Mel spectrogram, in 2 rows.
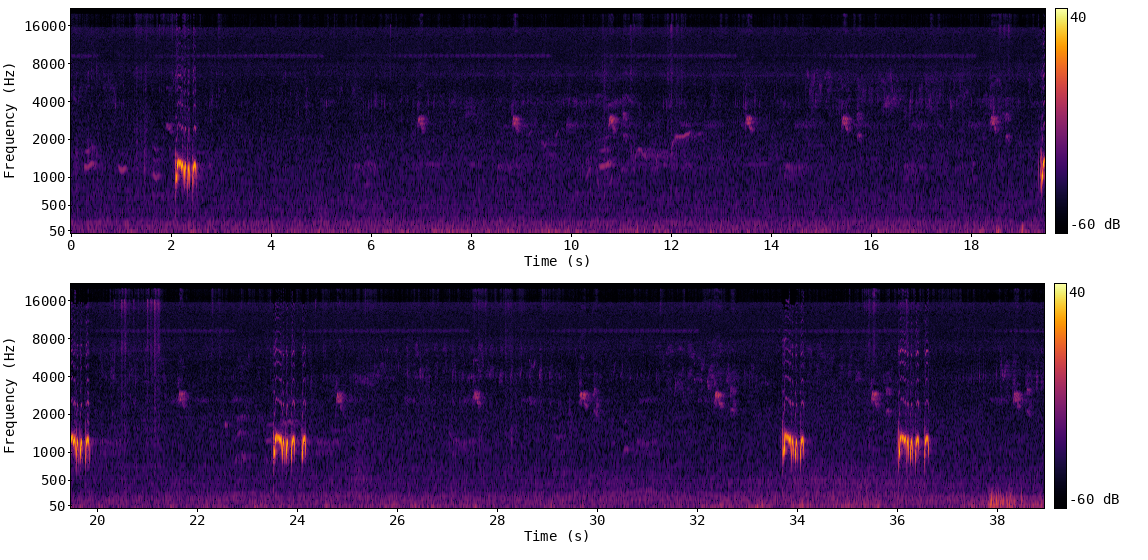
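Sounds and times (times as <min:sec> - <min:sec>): dove cooing: 0:00.4 - 0:02.6, 0:19.4 - 0:21.2, 0:23.4 - 0:25.5, 0:33.6 - 0:34.2, 0:35.4 - 0:36.8.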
